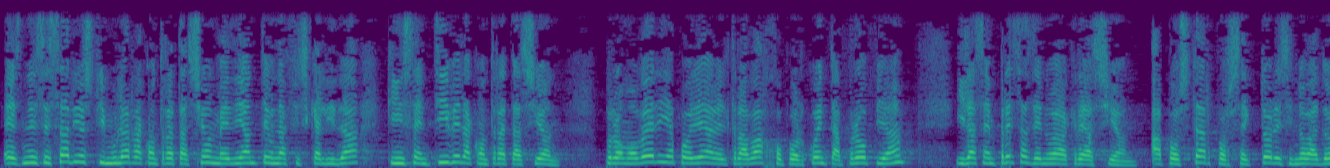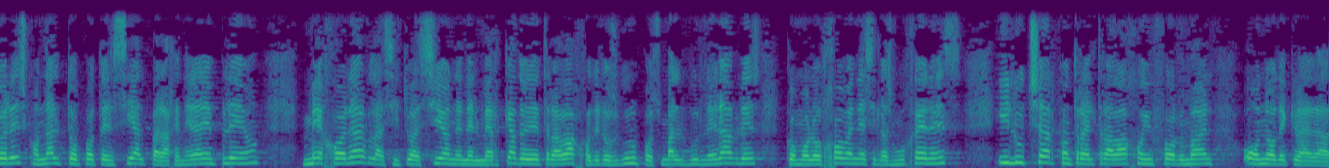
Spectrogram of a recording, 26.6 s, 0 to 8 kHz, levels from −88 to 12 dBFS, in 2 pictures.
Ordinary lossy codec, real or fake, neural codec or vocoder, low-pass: none; real; none; 7.2 kHz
